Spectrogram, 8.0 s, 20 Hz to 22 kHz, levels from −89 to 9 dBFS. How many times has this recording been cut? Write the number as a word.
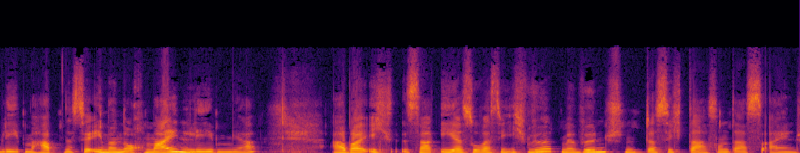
two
